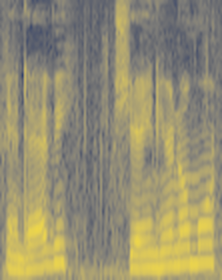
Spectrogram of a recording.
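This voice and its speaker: A man's voice: on the high side, moderate pace, a little mellow, voice pushed up, natural voice. A man playing a laconic, casual cowboy back from the trail in an old-time Western radio drama. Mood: probing.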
